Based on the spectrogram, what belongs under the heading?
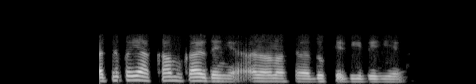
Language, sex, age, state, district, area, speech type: Hindi, male, 18-30, Bihar, Begusarai, rural, conversation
